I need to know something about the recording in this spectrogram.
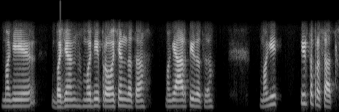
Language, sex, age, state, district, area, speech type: Goan Konkani, male, 45-60, Goa, Ponda, rural, conversation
